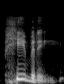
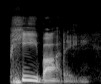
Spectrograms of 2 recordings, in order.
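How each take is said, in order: First: It is said with the local pronunciation. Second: It is said with a non-local pronunciation. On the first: This is how locals say it. The speaker calls it right. "why we pronounce it Peabody" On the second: This is how outsiders might say it. The speaker calls it wrong. "and not Peabody"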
